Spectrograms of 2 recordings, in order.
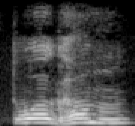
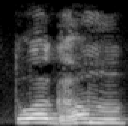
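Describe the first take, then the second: No difference in how they are said.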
